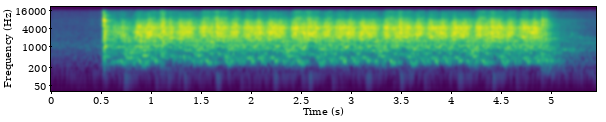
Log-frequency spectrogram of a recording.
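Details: Rewired mud truck on its first test start, using a computer and harness meant for a 305 engine and fuel poured into the throttle body, fuel pump heard priming: the engine fires at once and roars steadily for about four seconds, then fades. A normal start.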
